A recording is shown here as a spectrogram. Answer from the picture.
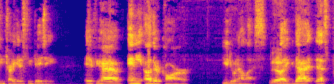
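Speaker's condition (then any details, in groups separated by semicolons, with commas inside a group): No condition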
